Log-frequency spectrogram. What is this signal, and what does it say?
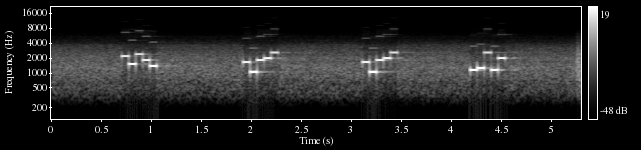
Five-tone selective call (ZVEI), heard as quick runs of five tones, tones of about 70 ms, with radio hiss and a squelch burst at the end. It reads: 95074 61788 61788 23328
